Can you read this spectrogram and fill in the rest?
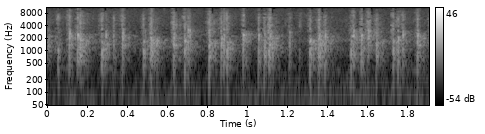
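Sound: applause sound effect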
